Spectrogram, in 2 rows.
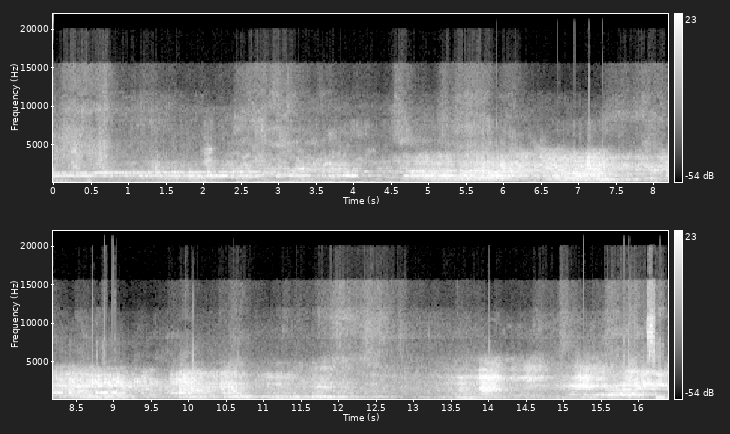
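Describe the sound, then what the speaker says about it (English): A Boeing 777-300ER on its takeoff roll at Sydney Airport, a heavy jet's sustained engine roar with a steady whine, fairly loud and holding throughout, heard at a distance. "777-300ER, which has just begun its takeoff roll for its flight to Singapore"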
